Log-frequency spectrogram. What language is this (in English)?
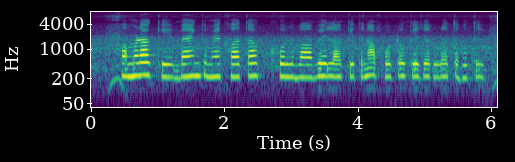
Magahi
